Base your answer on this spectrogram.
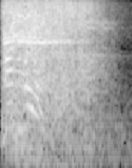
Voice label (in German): "nimm das", German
